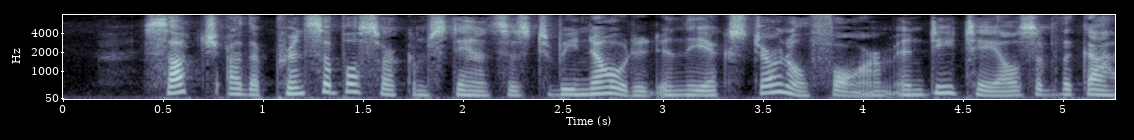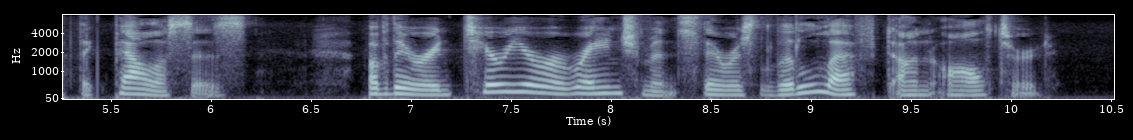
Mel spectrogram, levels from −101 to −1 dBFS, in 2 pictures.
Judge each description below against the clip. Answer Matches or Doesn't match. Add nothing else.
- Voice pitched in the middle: Matches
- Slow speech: Doesn't match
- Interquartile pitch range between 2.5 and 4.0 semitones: Doesn't match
